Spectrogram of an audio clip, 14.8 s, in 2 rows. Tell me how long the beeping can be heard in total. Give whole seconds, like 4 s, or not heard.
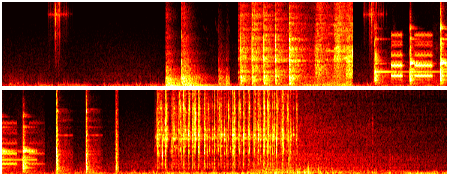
2 s.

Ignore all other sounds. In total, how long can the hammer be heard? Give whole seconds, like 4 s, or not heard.
7 s.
